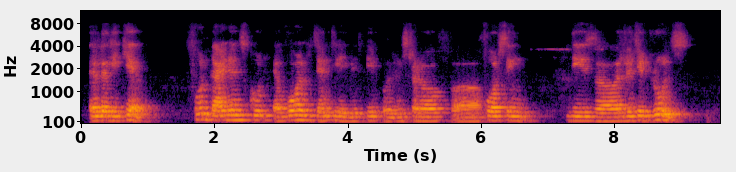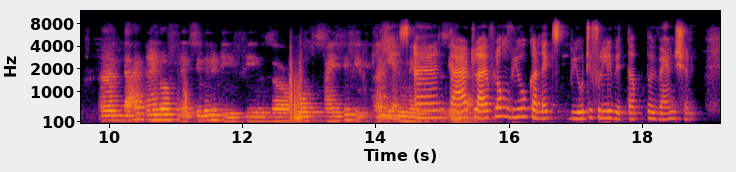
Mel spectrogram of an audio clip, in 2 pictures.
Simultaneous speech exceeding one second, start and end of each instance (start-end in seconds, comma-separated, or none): 14.2-15.5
